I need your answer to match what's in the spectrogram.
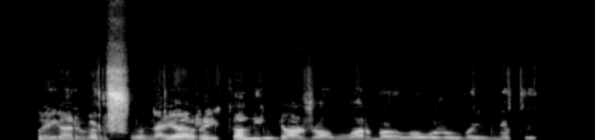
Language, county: Lithuanian, Šiauliai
